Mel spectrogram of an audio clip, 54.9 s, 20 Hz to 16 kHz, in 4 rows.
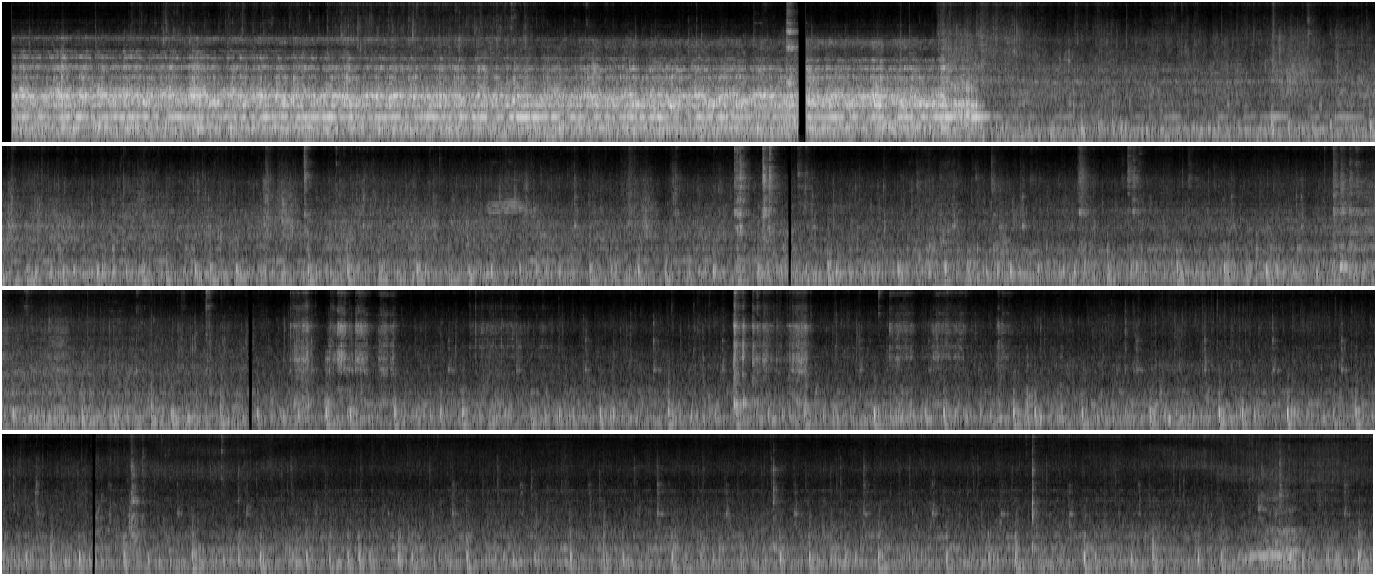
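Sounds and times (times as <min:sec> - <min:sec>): wet grinder churning: 0:00.1 - 0:34.4.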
